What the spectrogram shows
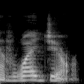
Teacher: ذات الرجع، جیم کے اوپر قلقلہ کرنا ہے، اور رجع، عین جب ساکن ہوگا تو عین کو واضح پڑھنا ہے، رجع۔ والسماء ذات الرجع، ٹھیک ہے۔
